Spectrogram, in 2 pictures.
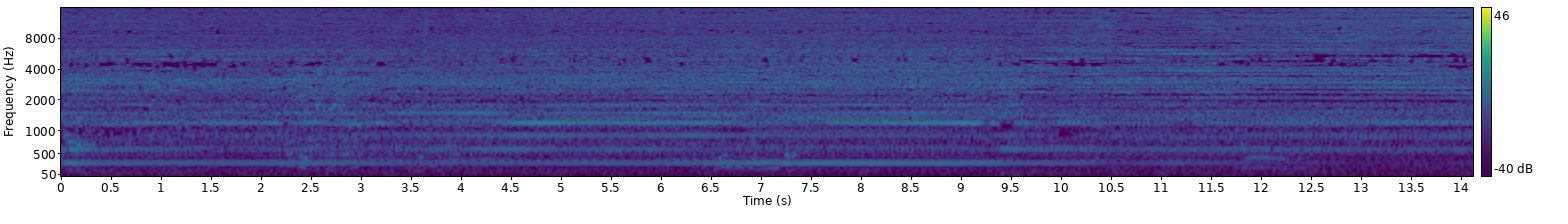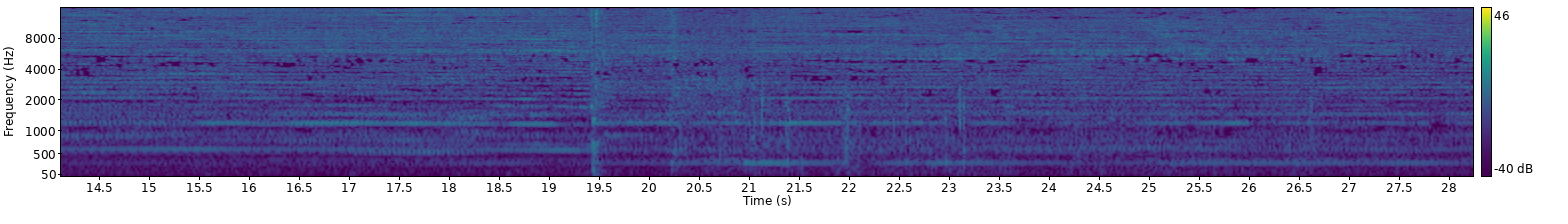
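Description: Electric motor and hydraulic pump of a vertical used-clothing baler running with a steady hum, with a single sharp knock about two-thirds of the way through.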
